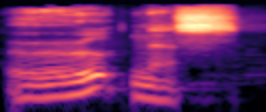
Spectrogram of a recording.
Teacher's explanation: D 跟 N 组合在一起，两个辅音在美式发音只用发后面一个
